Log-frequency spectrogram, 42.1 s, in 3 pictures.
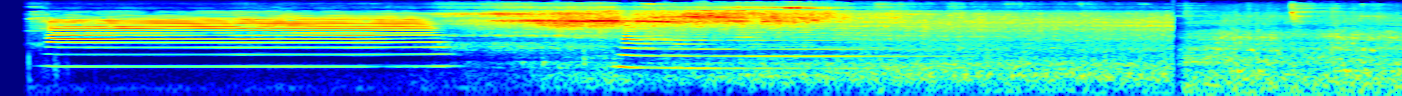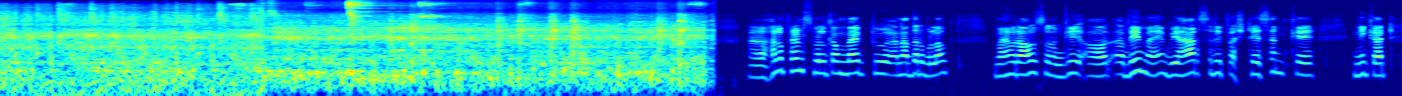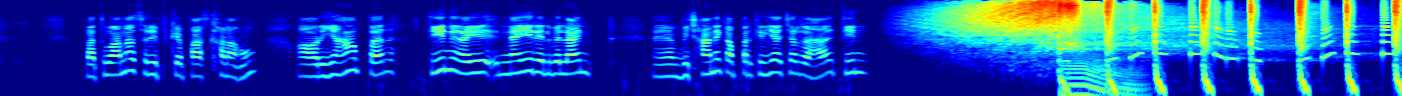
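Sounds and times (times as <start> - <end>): train horn blasts: 0.2 - 4.8, 6.0 - 9.8
train wheels rumbling and clattering: 9.3 - 21.2.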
